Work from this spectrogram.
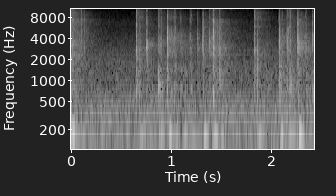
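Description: Fingers type on a computer keyboard, giving quick, irregular bursts of close, crisp key clicks with short pauses between them.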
